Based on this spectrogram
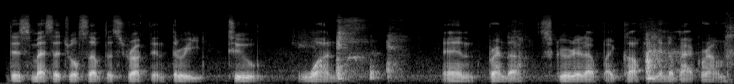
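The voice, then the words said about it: Deeper, bassier sick voice. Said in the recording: “My voice is getting deeper. ... He does have a little bass there to his voice all of a sudden. ... He's got COVID”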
